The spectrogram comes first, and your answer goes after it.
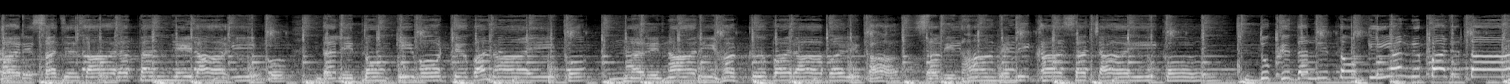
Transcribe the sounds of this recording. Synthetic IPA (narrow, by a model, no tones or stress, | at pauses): pɐɾsɐd͡ʒzaːɾɐt̪ɐneɽaːɦikoː | d̪ɐlɪt̪õːkiʋoːʈbɐnaːikoː | nɐɾnaːɾiɦɐkbɐɾaːbəɾkaːsɐʋɪd̪ʱaːnmẽlɪkʰasɐt͡ʃːaːikoː | d̪ʊkʰd̪ɐlɪt̪õːkiɐnpɐɽt̪aː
